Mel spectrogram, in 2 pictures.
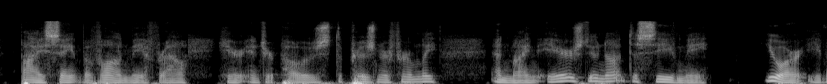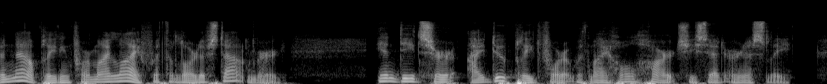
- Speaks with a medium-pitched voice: No, low, 105 Hz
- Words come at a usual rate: Yes, average, 155 wpm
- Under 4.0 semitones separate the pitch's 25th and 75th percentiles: No, wide, 5.4 semitones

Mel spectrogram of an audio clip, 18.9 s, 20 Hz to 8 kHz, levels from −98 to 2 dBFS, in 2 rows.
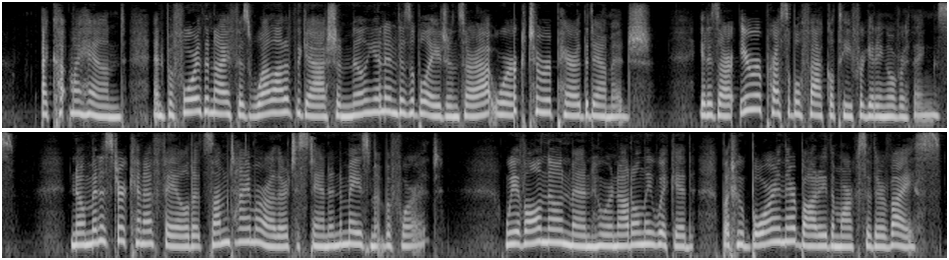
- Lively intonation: No, average, 3.7 semitones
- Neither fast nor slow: No, fast, 225 wpm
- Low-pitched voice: No, high, 235 Hz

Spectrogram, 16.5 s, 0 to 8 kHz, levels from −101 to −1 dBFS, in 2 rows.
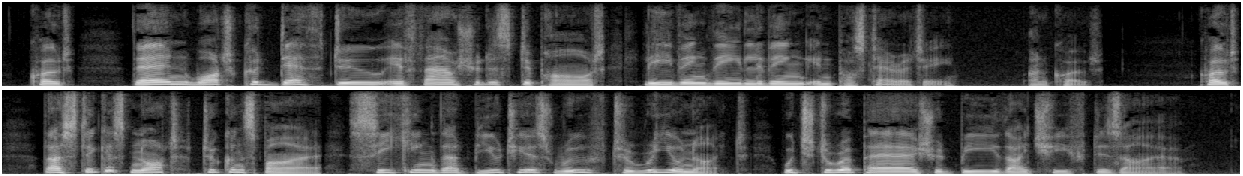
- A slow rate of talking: Yes, slow, 130 wpm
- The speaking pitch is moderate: Yes, medium, 160 Hz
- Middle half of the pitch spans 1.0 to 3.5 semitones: No, average, 4.2 semitones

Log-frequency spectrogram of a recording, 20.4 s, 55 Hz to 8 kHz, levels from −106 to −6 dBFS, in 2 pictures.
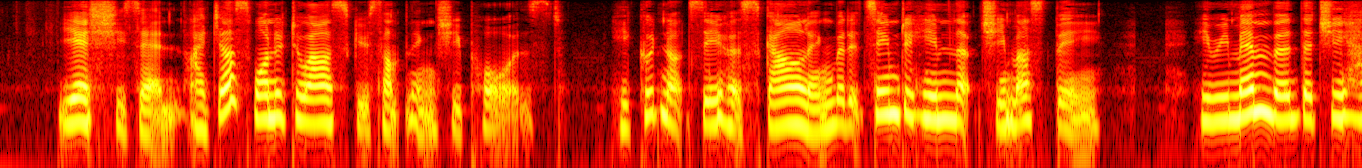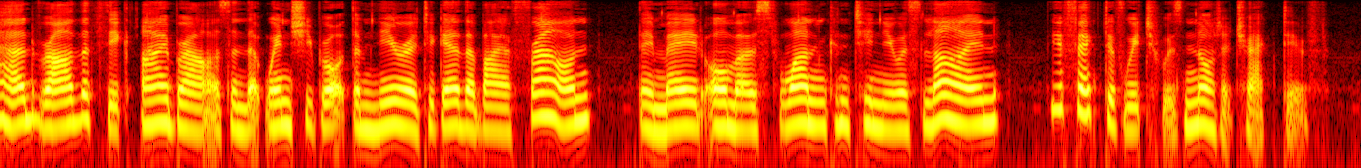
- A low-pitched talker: No, high, 200 Hz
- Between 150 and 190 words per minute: Yes, average, 175 wpm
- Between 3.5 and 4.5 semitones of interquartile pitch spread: Yes, average, 4.0 semitones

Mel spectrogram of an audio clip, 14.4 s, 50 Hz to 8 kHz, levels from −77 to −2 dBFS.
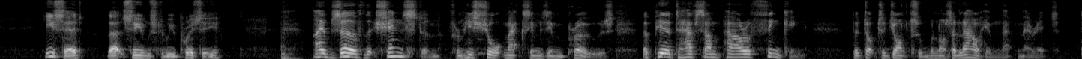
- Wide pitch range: Yes, wide, 5.9 semitones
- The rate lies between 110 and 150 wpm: Yes, average, 140 wpm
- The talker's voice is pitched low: Yes, low, 130 Hz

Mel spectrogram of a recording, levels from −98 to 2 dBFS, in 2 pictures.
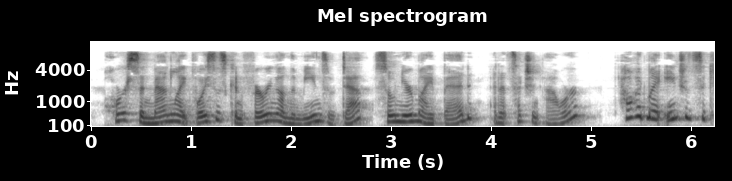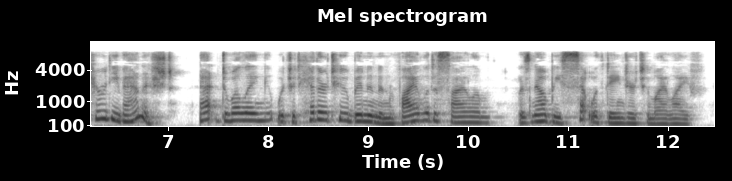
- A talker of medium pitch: No, high, 205 Hz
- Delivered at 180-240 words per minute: Yes, average, 200 wpm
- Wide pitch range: Yes, wide, 6.7 semitones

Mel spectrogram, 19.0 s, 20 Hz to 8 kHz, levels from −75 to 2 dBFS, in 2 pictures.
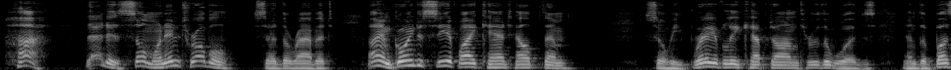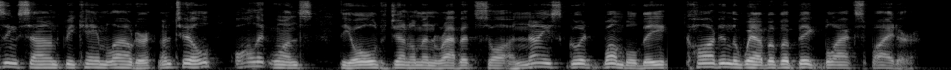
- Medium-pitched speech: No, low, 130 Hz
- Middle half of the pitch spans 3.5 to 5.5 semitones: Yes, average, 4.5 semitones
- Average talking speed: Yes, average, 175 wpm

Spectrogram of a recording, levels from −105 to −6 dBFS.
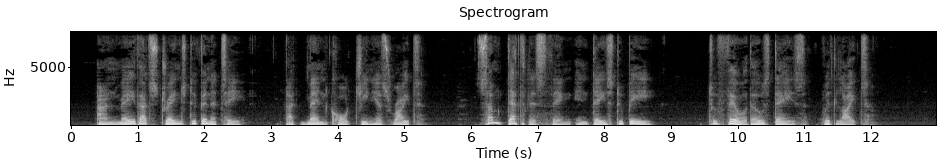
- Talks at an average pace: No, slow, 105 wpm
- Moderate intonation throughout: No, wide, 6.0 semitones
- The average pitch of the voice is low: Yes, low, 125 Hz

